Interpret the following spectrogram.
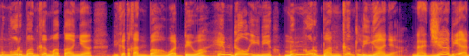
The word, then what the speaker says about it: Heimdall: Sosok tersebut bisa jadi adalah Dewa Heimdall. Nah, ada beberapa alasan terkait hal tersebut. Ini dimulai dari pelafalan dewa ini yakni Heim dan Dal. Pertama, Heim ini mirip dengan Hem.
